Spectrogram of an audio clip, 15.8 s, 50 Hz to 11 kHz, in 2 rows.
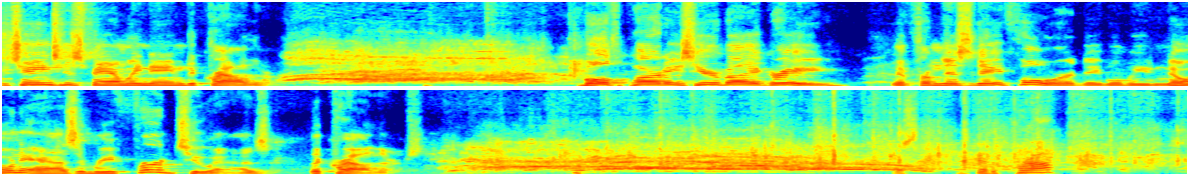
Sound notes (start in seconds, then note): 10.9 cheers & applause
